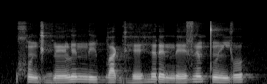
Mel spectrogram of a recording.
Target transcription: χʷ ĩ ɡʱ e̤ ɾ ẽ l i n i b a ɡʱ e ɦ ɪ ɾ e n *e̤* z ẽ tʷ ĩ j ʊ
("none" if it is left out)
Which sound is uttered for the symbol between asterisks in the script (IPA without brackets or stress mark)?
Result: e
